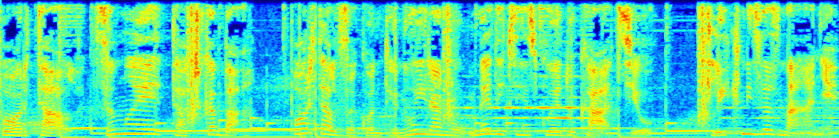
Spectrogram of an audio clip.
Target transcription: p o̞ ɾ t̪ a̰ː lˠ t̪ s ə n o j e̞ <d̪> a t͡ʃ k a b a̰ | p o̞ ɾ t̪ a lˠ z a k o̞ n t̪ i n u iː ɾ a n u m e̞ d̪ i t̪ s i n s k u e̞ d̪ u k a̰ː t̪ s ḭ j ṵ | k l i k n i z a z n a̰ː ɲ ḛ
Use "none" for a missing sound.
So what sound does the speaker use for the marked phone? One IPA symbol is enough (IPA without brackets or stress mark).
t̪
